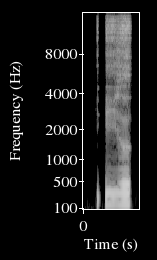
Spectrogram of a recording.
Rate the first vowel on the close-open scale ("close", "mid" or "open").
close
